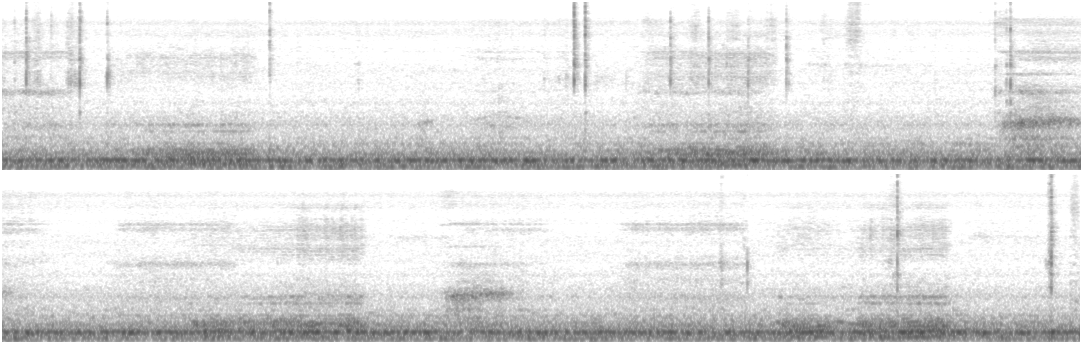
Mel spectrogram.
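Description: A metal caliper clicks as its jaw slides.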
